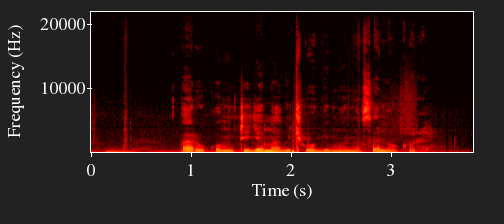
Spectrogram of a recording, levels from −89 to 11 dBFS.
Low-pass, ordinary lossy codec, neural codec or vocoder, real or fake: none; none; none; real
